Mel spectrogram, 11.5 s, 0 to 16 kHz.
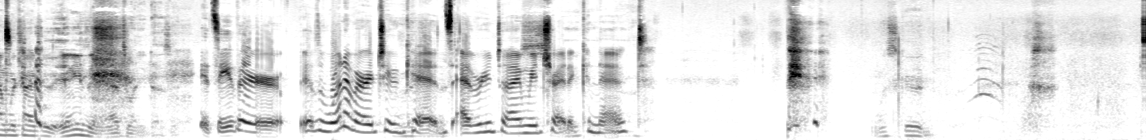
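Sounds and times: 
laughter: 0.0s - 1.7s
speech: 0.0s - 6.6s, 7.9s - 9.4s
faint noise: 0.0s - 11.4s
cat meowing: 9.5s - 10.5s.

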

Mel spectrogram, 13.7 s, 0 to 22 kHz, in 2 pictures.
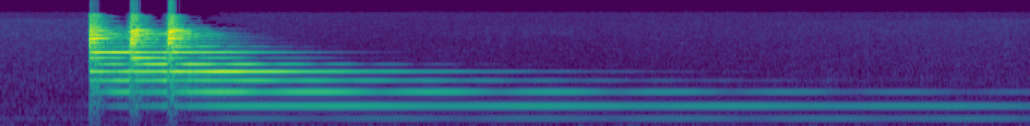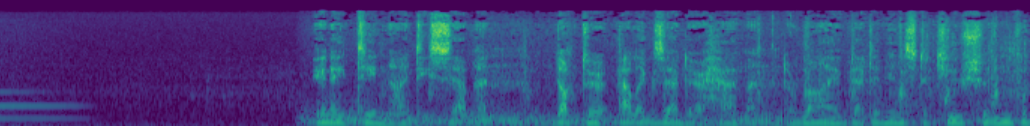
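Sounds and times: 
bell struck and ringing: 0.6s - 7.5s
speech: 9.0s - 13.7s.

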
